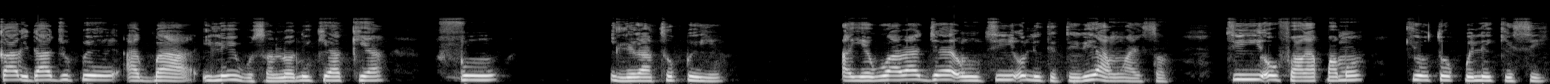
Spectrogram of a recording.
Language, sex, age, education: Yoruba, female, 30-45, tertiary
